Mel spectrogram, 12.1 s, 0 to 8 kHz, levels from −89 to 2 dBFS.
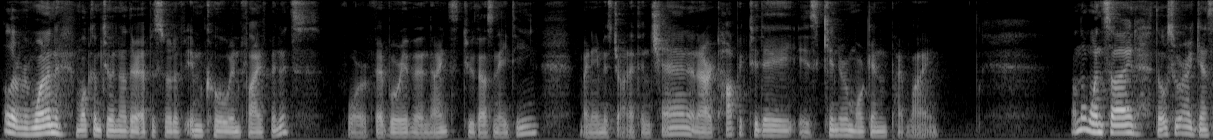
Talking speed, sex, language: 185 wpm, male, English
